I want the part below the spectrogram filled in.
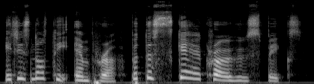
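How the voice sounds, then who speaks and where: A woman's voice: mid-range voice, very animated, moderate pace, dry recording, studio quality. A woman voicing a crafty, quavering old male court official with ceremonious speech.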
